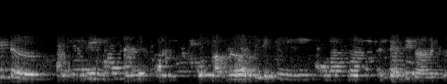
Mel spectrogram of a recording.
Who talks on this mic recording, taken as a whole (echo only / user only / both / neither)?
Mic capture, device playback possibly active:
both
